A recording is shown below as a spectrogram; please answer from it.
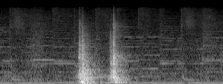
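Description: Two clunks about a third of a second apart as a BMW 328i's rear door handle is pulled and its latch releases.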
